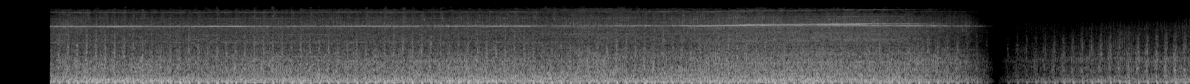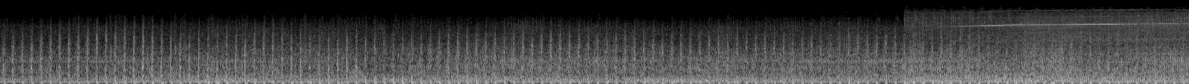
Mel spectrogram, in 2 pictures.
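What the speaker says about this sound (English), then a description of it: "We'll be inserted covertly by helicopter and make our way down the cliffs to this box camp." Helicopter insertion in the Desert Watch game: a steady, loud rotor and engine drone runs throughout, dipping briefly near the middle before resuming at full strength, with a whining high tone over the top.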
